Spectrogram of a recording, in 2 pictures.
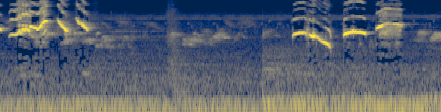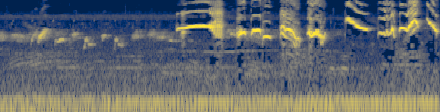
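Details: Fighting song of an Oriental magpie-robin used in voice training, given as rapid clusters of bright whistled and down-slurred notes in three bursts with short pauses, over a faint constant low hum.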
